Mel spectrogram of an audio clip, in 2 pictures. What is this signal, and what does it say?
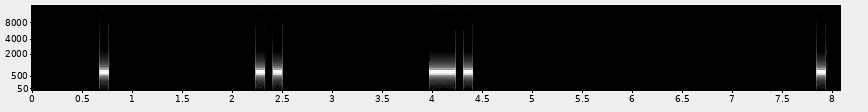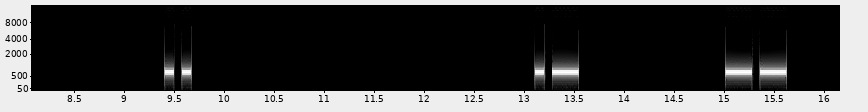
Morse code, heard as a keyed tone, about 14 wpm, spaced as for 5 wpm, 700 Hz. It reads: EIN EI AM
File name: Morsekurs / Witze / Witz 21 April 2020, 25 F70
